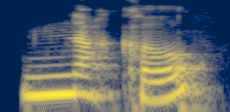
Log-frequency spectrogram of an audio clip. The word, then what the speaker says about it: knuckle: Well, hopefully you notice that each of these words has a letter which is silent.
